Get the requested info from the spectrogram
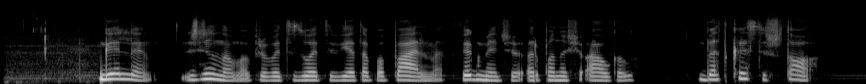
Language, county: Lithuanian, Klaipėda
